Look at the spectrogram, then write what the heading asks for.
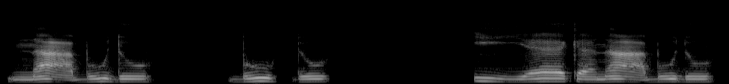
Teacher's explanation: the ba and the dal, you circle your lips for both of them because they both have dhammas on them.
